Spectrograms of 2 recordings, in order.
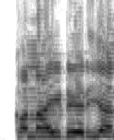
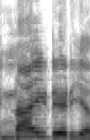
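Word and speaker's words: Cnidaria: और वहां पे कनाइडेरिया नहीं, नाइडेरिया, सी साइलेंट हो जाता है, इसी को नाइडेरिया कहते हैं, सिलिंटेरेटा को।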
